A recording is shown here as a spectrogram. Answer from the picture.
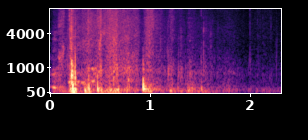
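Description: Close handling noise as an earbud is fumbled by the ear: a sharp knock about a quarter second in, a smaller tick near one second, and rustling that fades out.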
